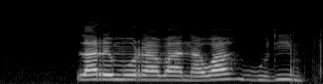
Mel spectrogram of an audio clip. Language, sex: Northern Sotho, female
